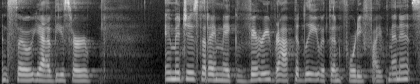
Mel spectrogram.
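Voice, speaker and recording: The voice moves at a moderate pace with ordinary pitch variation over a quiet background. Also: woman. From Houston, Texas. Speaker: artist. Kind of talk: lecture; Q&A answer. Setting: stage with audience. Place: hall.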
